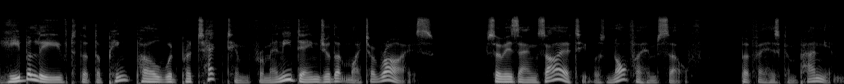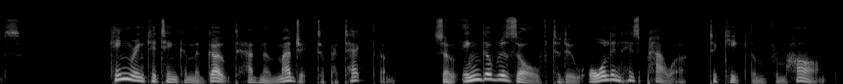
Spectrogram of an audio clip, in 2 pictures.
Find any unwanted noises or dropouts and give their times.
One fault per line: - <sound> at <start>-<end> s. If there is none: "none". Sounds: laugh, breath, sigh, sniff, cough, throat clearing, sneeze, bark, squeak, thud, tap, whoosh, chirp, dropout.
none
